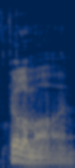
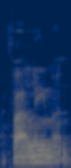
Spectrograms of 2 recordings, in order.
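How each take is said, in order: First: "Philemon" said as FILL-uh-mon; "Philemon" with short i, stressed at the front; alternative pronunciation. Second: "Philemon" said as fy-LEE-mun; "Philemon" with long i, stress on the middle; preferred pronunciation. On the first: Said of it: "Some say Philemon". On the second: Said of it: "but I, it's pronounced Philemon". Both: Shown as a demonstration.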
